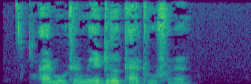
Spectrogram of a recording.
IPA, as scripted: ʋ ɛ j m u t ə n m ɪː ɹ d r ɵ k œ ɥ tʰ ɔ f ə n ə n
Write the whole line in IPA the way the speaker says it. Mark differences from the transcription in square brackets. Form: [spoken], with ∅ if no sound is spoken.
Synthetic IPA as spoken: ʋ ɛ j m u t ə n m ɪː ɹ d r ɵ k œ ɥ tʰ [u] f ə n ə n

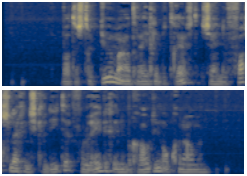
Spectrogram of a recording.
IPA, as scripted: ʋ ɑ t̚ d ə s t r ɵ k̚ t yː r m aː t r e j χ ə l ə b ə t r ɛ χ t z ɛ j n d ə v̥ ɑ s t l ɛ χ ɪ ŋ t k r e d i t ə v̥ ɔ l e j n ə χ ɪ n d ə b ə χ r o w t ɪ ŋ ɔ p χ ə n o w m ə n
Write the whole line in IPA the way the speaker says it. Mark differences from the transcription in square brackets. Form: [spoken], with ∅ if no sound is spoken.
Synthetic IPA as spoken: ʋ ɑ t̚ d ə s t r ɵ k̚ t yː [ɹ] m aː t r e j χ ə l ə b ə t r ɛ [f] t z ɛ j n d ə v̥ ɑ s t l ɛ χ ɪ ŋ [s] k r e d i t ə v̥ ɔ l e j [d] ə χ ɪ n d ə b ə χ r o w t ɪ ŋ ɔ p χ ə n o w m ə n

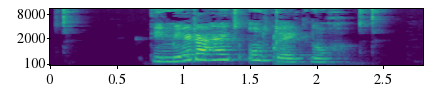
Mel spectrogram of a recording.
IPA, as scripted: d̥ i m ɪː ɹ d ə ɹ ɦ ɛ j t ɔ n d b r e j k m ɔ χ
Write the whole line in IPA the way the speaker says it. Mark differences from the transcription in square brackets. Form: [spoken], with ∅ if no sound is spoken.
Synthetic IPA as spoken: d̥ i m ɪː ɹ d ə ɹ ɦ ɛ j t ɔ n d b r e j k [n] ɔ χ

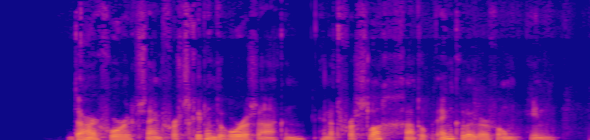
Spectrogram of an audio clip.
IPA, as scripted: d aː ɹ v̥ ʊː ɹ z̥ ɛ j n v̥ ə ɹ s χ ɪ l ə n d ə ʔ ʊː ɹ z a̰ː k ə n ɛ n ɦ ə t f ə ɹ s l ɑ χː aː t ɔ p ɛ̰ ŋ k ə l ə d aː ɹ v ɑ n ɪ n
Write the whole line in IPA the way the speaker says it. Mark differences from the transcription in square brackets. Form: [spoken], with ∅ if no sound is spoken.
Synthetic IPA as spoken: d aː ɹ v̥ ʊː ɹ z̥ ɛ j n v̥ ə ɹ s χ ɪ l ə n d ə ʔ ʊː ɹ z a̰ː k ə n ɛ n ɦ ə t f ə ɹ s l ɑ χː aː t ɔ p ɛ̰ ŋ k ə l ə d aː ɹ v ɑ n ɪ n

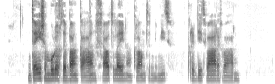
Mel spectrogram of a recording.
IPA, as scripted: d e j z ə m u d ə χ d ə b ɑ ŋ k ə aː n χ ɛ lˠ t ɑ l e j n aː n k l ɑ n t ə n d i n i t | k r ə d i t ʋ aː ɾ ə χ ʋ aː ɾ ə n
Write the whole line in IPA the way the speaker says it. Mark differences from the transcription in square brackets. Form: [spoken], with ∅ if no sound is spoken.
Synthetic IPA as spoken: d e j z ə m u d ə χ d ə b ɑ ŋ k ə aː n χ ɛ lˠ t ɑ l e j n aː n k l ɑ n t ə n d i n i t | k r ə d i t ʋ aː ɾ ə χ ʋ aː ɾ ə n

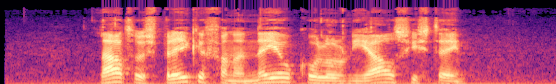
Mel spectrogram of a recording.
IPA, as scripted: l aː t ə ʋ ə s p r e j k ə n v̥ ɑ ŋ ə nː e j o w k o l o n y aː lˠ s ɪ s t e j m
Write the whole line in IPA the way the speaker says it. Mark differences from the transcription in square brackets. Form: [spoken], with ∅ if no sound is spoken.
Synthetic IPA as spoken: l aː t ə ʋ ə s p r e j k ə n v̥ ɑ [n] ə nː e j o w k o l o n [i] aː lˠ s [i] s t e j m

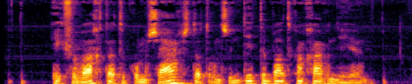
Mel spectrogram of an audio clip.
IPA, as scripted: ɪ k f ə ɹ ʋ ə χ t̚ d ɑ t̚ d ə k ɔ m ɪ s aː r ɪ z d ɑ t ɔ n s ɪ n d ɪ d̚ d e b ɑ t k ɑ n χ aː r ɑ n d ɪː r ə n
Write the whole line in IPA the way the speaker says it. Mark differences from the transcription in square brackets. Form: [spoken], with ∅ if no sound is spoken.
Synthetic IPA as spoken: ɪ k f ə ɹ ʋ [ɑ] χ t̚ d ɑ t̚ d ə k ɔ m ɪ s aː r ɪ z d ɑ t ɔ n s ɪ n d ɪ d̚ d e b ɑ t k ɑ n χ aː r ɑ n d ɪː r ə n

